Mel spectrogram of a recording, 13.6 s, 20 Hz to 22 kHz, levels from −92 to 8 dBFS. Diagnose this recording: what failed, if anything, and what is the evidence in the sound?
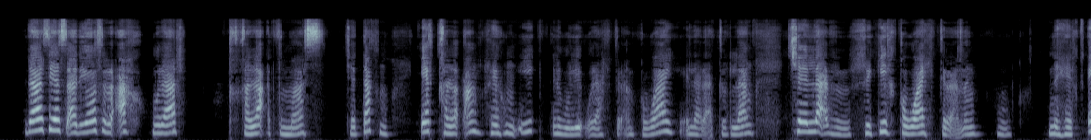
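The codec stage is where this went wrong, and it runs the whole length of the speech. The damage is plainly audible, and nothing reaches above 12.3 kHz. The treble is still present but sounds synthetic: gritty, metallic sibilance that never quite matches the body of the voice. That's the likely signature of HE-AAC compression at a very low bitrate, around 16 kbps. The encoder keeps only the lower band and fakes the top by copying it upward, so the harmonics don't line up.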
